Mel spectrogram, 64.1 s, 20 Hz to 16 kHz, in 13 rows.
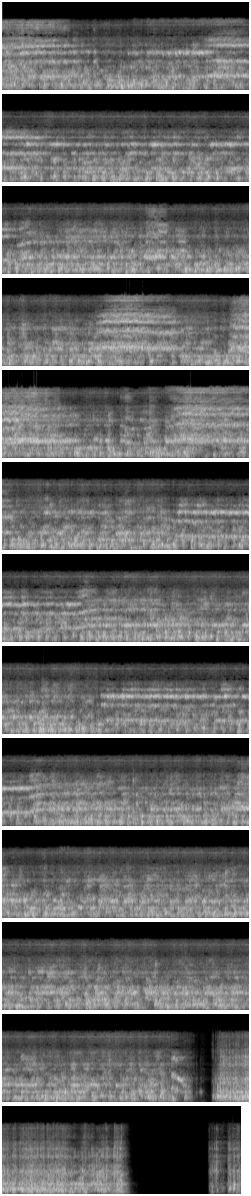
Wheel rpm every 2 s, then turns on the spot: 160, 160, 160, 160, 160, 190, 200, 200, 200, 190, 200, 190, 200, 200, 160, 170, 200, 200, 170, 160, 190, 200, 200, 200, 200, 200, 200, 200, 160, 30, 30, 0.
58-62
